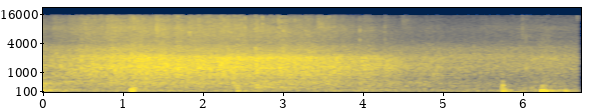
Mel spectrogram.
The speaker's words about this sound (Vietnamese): à, à, tăng đoàn và các quý phật tử thấy rằng là việc phát triển cái đầu sáng tạo và cái đầu phụng sự nhân sinh cho tinh thần bồ tát đạo đó là phù hợp với tâm quyền của mình và mình có thể làm được thì hãy dâng cao tràng pháo tay để phát nguyện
